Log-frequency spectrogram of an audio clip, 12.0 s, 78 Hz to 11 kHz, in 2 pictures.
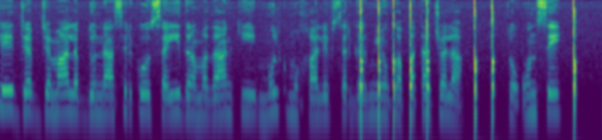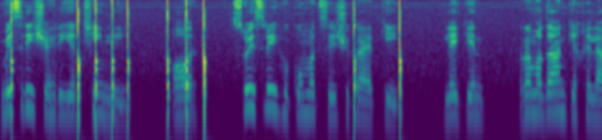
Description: Tap code, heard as knocks on wood, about 6 knocks a second, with speech in Urdu. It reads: WAS A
